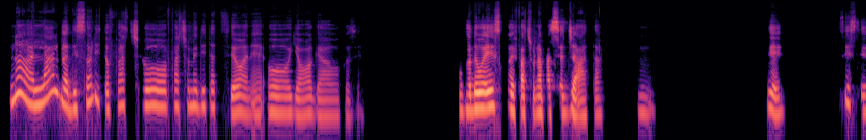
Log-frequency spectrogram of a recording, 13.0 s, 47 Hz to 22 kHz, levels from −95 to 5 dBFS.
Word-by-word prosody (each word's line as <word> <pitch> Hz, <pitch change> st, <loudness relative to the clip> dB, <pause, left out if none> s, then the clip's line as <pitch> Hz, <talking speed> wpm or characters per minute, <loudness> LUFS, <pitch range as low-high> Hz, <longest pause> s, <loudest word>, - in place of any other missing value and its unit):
No, 335 Hz, +3 st, +4 dB
all'alba 250 Hz, -, +2 dB
di 190 Hz, +1 st, 0 dB
solito 245 Hz, -3 st, -3 dB
faccio 215 Hz, +1 st, -2 dB
faccio 210 Hz, 0 st, -8 dB
meditazione, 195 Hz, -7 st, -5 dB
o 160 Hz, -1 st, -3 dB
yoga 145 Hz, -2 st, -7 dB
o 140 Hz, 0 st, -15 dB
così. 135 Hz, +4 st, -22 dB, 1.5 s
O -, -, -4 dB
vado 190 Hz, +2 st, +7 dB
esco, 205 Hz, +2 st, +6 dB
e 170 Hz, -, +3 dB
faccio 160 Hz, -1 st, 0 dB
una 165 Hz, +1 st, +1 dB
passeggiata. 160 Hz, -2 st, -1 dB, 0.5 s
Mh. 165 Hz, +1 st, -13 dB, 1.7 s
Sì. 160 Hz, -4 st, -1 dB, 0.8 s
Sì, 250 Hz, -3 st, -6 dB
sì. 165 Hz, -7 st, -9 dB
180 Hz, 100 wpm, -24 LUFS, 155-215 Hz, 1.7 s, vado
